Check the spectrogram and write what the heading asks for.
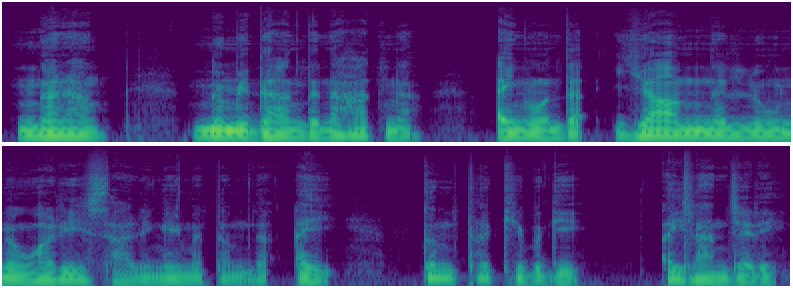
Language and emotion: Manipuri, sad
